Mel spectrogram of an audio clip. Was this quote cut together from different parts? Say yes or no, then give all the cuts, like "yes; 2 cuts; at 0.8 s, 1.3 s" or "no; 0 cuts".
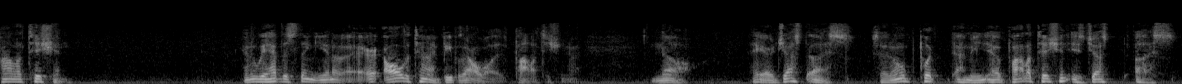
yes; 2 cuts; at 7.3 s, 8.6 s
